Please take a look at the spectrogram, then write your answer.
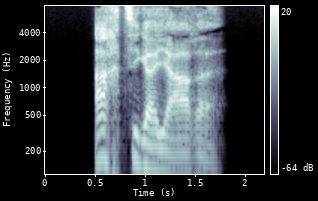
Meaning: The eighties (1980s)
- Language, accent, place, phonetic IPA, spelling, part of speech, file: German, Germany, Berlin, [ˈaxt͡sɪɡɐˌjaːʁə], Achtzigerjahre, noun, De-Achtzigerjahre.ogg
